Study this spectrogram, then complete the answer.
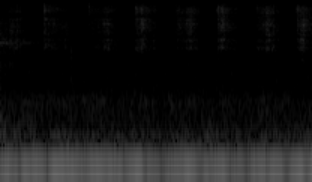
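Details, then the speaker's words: Cheap stock replacement lower steering column bearing spun by hand: faint gritty rasps pulsing about three to four times a second, rough rotation compared with the smooth new cartridge bearing. "can probably even hear that rotating it's just a much much cheaper style bearing"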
